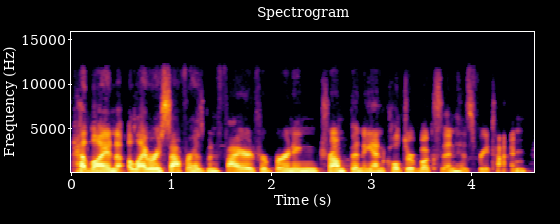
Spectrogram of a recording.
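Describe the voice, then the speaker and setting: A woman with an average-pitched voice speaks as a podcast co-host. Her delivery is conversational, as in a casual panel chat where she puts points to the others. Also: fairly even intonation, fairly quick, fairly bright tone. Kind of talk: casual panel chat, introducing a news item.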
